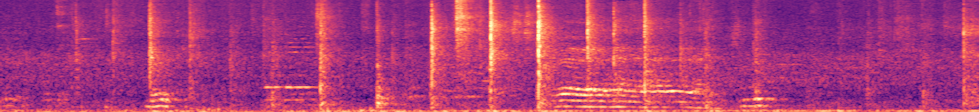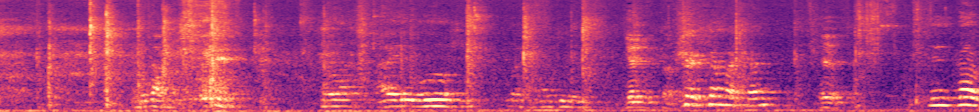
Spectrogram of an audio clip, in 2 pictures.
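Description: Footsteps tap on hard stairs and floor.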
